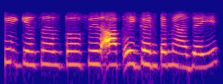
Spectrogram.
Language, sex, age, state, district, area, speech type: Urdu, female, 30-45, Delhi, North East Delhi, urban, conversation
